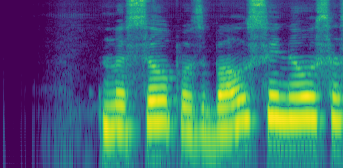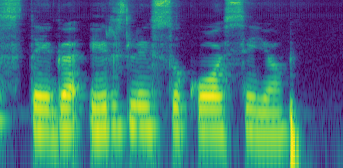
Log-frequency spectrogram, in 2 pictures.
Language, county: Lithuanian, Tauragė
